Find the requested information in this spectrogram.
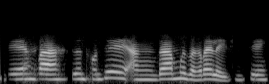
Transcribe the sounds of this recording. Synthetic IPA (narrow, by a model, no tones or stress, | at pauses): ɛmbatɯnt̪ʰont̪ʰeaŋdaːmɯːzaŋɾajlapʰiŋsʰe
